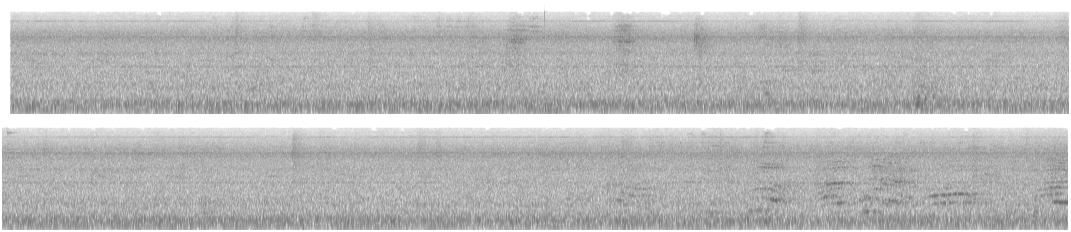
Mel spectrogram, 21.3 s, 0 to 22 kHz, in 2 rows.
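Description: Steady hum of a stationary JR 583-series electric sleeper train standing at a platform with its onboard equipment running, with voices in the background. Short high chirping sounds come in near the end.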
